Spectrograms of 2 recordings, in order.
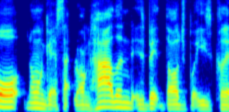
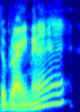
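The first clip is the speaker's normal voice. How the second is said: mock wrong pronunciation, quieter; 7 dB quieter than usual. Retelling how the FIFA commentator says the player's name: imitating the FIFA commentator's pronunciation. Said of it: "that's exactly how he says it".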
